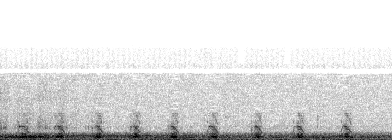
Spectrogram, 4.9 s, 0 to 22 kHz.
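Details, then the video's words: At Axel Tower, Netherlands, a peregrine falcon chick in the nest calls on 14 April 2019, 19:07, with soft short peeps evenly spaced about twice per second above droning background noise. "Is there already a chick?. We hear him"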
